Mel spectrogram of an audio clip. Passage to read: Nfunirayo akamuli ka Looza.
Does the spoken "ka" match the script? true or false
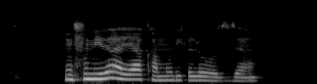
false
